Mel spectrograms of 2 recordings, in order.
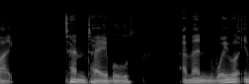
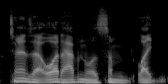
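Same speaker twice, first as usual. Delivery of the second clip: ordinary talk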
